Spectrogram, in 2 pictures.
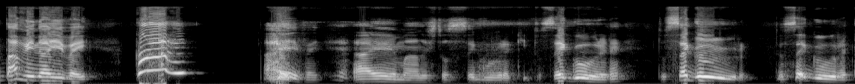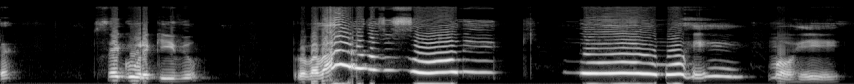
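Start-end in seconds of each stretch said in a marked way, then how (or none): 1.3-1.9 high panicked shout. Real, not acted. Fleeing an animal in game. 11.8-16.1 high shrieking panic; panicked screaming. Real, not acted. Caught by predator in game.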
